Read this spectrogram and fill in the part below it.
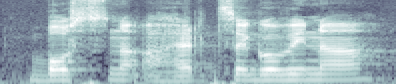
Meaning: Bosnia and Herzegovina (a country on the Balkan Peninsula in Southeastern Europe)
- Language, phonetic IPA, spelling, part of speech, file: Czech, [bosna a ɦɛrt͡sɛɡovɪna], Bosna a Hercegovina, proper noun, Cs-Bosna a Hercegovina.ogg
